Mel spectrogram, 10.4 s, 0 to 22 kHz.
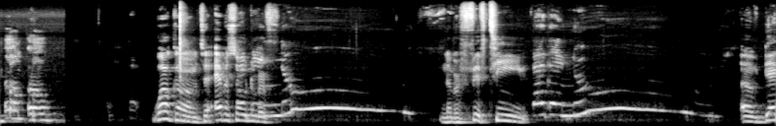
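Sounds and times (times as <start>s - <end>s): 
speech: 0.0s - 0.9s, 2.0s - 4.0s, 5.9s - 7.9s, 9.9s - 10.3s
voice imitating a little wolf howling: 3.4s - 5.6s, 7.4s - 9.6s.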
